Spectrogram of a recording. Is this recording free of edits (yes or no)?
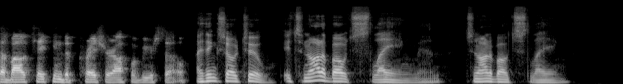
no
